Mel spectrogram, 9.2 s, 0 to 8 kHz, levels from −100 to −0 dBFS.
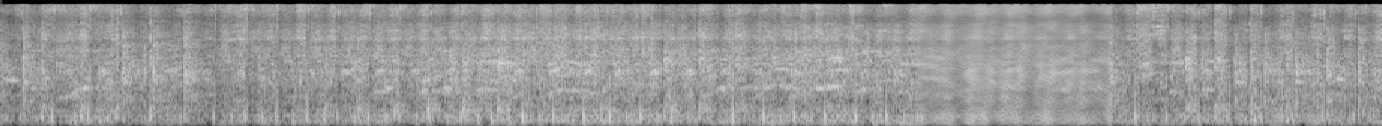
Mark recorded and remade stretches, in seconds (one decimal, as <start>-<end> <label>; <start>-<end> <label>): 0.0-6.1 recorded; 6.1-7.4 remade; 7.4-9.2 recorded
